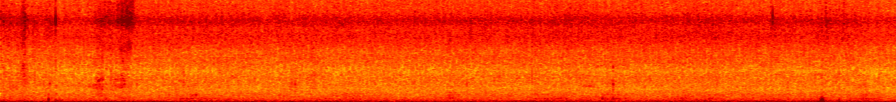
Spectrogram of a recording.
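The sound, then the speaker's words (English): Rustling hiss of billions of flying ants swarming on their flying ant day. A faint, dense, even hiss runs continuously with no distinct individual sounds and no voices. “And this sort of rustling, hissing noise that you're about to hear is billions of ants”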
